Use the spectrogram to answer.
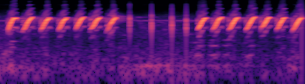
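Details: Ngebren song of a mountain tailorbird, known locally as cigun, meant to stimulate other birds into singing: quick sequence of high rising chirps, a brief gap with sharp clicks, then the rising chirps resume.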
